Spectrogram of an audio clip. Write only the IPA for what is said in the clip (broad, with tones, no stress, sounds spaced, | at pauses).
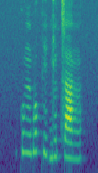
kʷ a˦ ŋ b o˦ k i˨ ɡ ĩ˦ t͡s a˦ ŋ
